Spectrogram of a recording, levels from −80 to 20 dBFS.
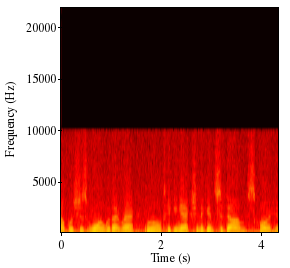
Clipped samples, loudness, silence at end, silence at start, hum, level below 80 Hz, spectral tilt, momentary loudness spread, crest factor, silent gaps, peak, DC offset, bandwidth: under 0.1%; -19 LUFS; 0 s; 0 s; none; -40 dBFS; -6 dB/octave; 4 LU; 14 dB; none; -4 dBFS; 6%; 10 kHz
